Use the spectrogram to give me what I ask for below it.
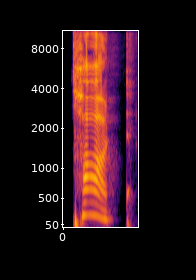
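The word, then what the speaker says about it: thought: ঘরের মধ্যে, অ্যান্ড এবং, থট ভেবেছিলেন, ও ইউ জিএইচটি অট সাউন্ড দেয়, প্যাটার্ন হিসেবে কাজ করে।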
